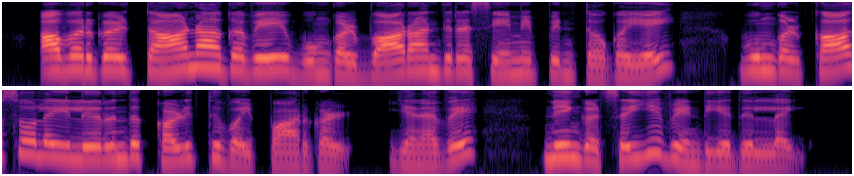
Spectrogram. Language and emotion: Tamil, neutral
